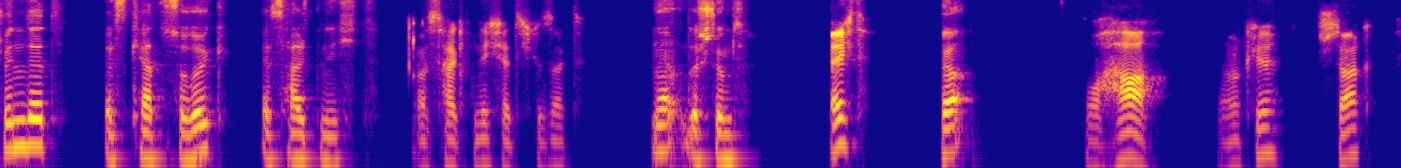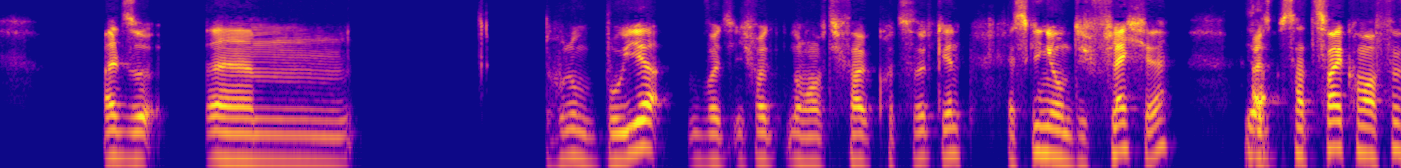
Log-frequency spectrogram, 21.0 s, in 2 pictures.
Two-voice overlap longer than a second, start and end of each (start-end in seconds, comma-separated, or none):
none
